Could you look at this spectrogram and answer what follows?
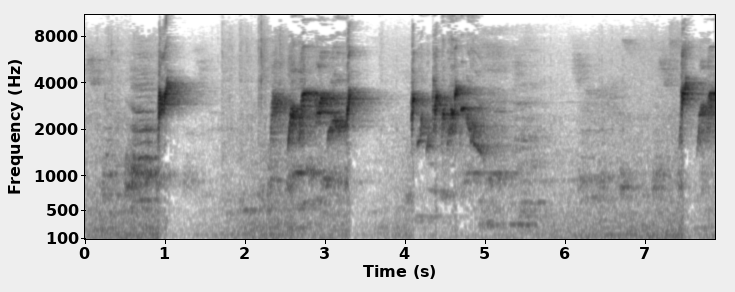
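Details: Red-whiskered bulbul singing everyday for training, 2017: sharp clear whistles opening each of three lively, tumbling phrases of sweet warbled notes, with short quiet gaps.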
